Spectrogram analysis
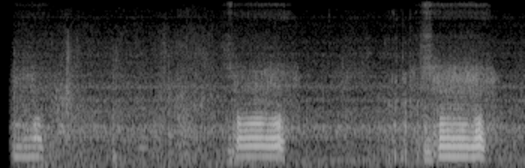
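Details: Snoring from Winston: three tonal, buzzing breath sounds at regular intervals against outdoor background noise.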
